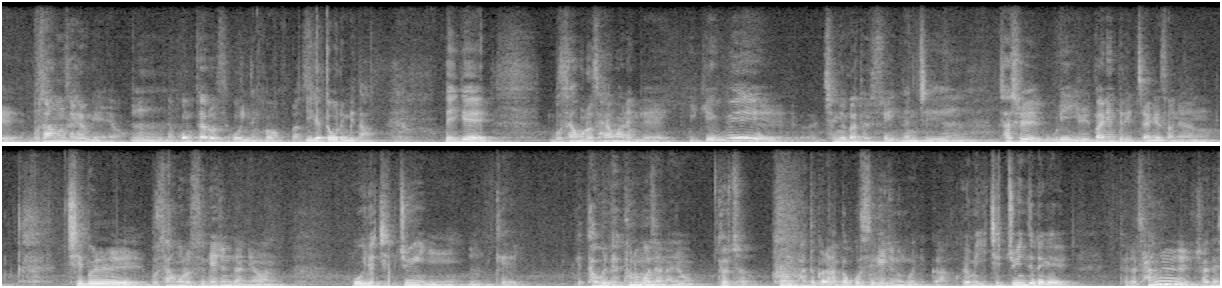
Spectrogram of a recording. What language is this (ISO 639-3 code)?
kor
